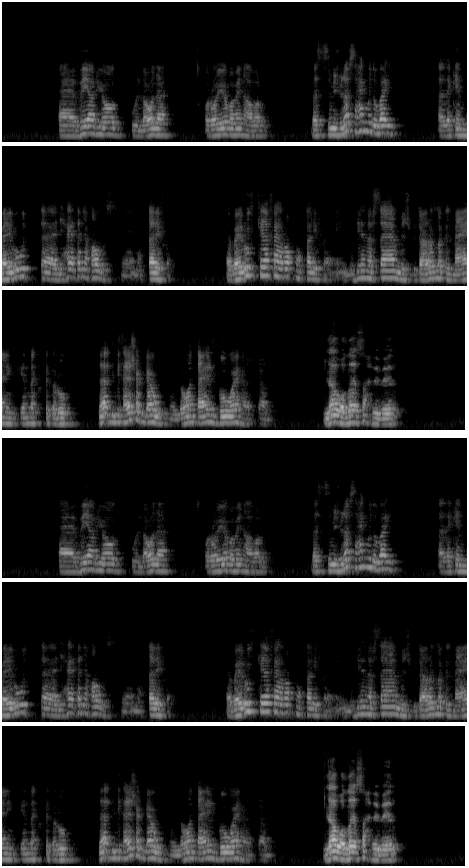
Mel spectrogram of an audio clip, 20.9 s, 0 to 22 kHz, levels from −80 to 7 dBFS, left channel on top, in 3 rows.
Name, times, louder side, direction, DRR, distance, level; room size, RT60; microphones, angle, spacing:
voice 1, 0.9-2.5 3.1-4.0 4.6-5.9 6.5-9.4 10.3-15.0 15.4-18.0, left 2 dB, 30° left, 1.0 m, -35 dB
voice 2, 18.8-19.8, right 4 dB, 75° right, 1.0 m, -27 dB
4.6 x 4.1 x 2.7 m
head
